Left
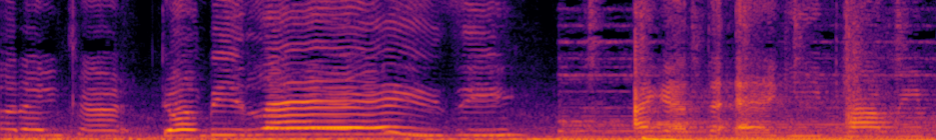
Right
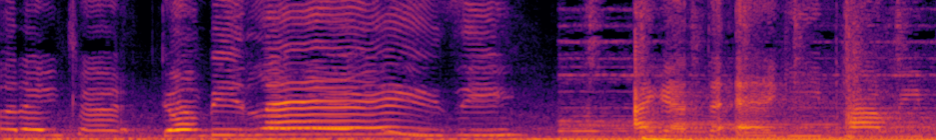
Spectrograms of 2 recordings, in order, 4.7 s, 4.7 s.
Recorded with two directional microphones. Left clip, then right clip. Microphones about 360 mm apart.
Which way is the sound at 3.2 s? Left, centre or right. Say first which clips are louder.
Even; centre.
